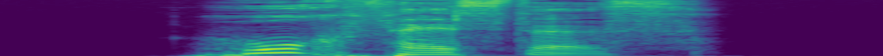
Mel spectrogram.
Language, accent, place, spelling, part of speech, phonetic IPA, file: German, Germany, Berlin, hochfestes, adjective, [ˈhoːxˌfɛstəs], De-hochfestes.ogg
- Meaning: strong/mixed nominative/accusative neuter singular of hochfest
